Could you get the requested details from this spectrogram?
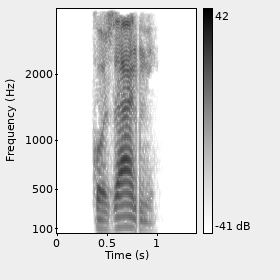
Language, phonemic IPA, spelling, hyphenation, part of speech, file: Greek, /koˈzani/, Κοζάνη, Κο‧ζά‧νη, proper noun, El-Κοζάνη.ogg
- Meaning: Kozani (a city in Greece)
